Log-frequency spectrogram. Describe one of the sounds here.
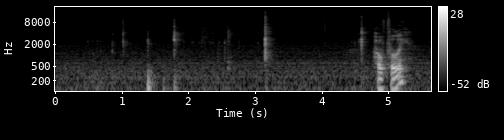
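Small plastic clicks and taps come as fingers handle a tiny plastic case.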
